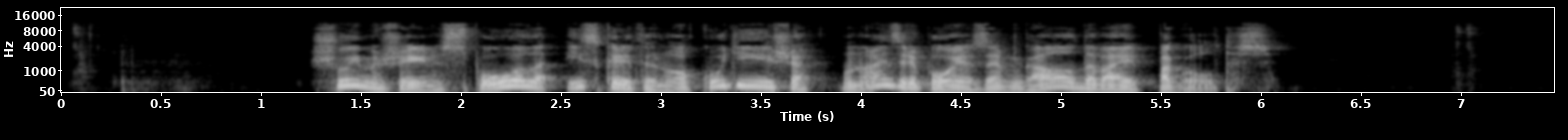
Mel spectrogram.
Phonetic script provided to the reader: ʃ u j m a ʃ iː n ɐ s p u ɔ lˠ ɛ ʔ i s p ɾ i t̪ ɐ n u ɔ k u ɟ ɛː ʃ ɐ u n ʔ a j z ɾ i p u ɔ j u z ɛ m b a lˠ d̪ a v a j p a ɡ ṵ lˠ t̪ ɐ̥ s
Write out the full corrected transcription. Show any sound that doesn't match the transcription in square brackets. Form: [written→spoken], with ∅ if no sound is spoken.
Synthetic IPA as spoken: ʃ u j m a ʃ iː n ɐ s p u ɔ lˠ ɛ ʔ i s [p→k] ɾ i t̪ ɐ n u ɔ k u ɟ [ɛː→iː] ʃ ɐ u n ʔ a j z ɾ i p u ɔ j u z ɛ m [b→ɡ] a lˠ d̪ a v a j p a ɡ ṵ lˠ t̪ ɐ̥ s

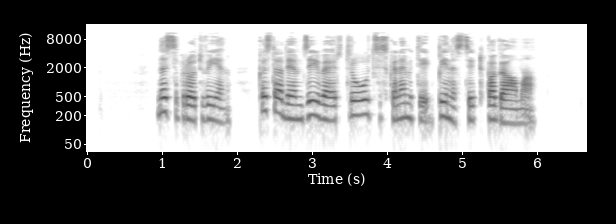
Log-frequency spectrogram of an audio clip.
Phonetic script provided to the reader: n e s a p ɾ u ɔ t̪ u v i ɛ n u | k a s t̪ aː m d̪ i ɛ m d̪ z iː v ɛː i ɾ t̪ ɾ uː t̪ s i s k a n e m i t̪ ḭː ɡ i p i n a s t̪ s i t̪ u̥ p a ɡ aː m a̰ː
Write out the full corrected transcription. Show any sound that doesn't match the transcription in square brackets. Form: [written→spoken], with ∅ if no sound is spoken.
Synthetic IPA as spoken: n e s a p ɾ u ɔ t̪ u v i ɛ n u | k a s t̪ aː [m→∅] d̪ i ɛ m d̪ z iː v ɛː i ɾ t̪ ɾ uː t̪ s i s k a n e m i t̪ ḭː ɡ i p i n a s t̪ s i t̪ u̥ p a ɡ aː m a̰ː

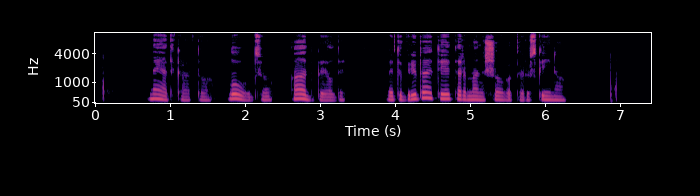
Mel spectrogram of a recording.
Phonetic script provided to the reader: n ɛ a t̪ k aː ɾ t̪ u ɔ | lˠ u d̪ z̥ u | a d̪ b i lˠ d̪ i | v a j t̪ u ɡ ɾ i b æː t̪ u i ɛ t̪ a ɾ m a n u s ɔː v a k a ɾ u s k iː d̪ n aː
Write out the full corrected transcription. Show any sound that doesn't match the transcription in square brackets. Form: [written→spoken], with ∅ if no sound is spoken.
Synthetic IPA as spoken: n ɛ a t̪ k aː ɾ t̪ u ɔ | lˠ [u→uː] d̪ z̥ u | a d̪ b i lˠ d̪ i | v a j t̪ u ɡ ɾ i b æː t̪ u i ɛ t̪ a ɾ m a n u [s→ʃ] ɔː v a k a ɾ u s k iː [d̪→∅] n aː

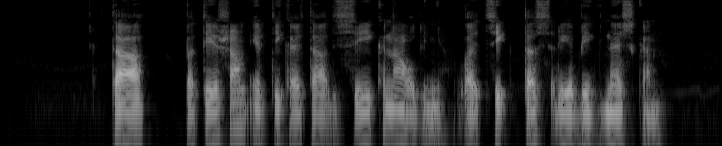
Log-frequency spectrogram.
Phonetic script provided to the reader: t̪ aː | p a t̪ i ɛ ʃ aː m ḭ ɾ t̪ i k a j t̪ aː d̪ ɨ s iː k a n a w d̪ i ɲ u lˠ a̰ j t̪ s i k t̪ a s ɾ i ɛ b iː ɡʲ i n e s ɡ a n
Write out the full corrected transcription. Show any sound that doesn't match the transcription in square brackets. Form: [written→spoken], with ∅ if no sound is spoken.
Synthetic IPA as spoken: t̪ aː | p a t̪ i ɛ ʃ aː m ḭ ɾ t̪ i k a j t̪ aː d̪ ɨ s iː k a n a w d̪ i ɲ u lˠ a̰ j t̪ s i k t̪ a s ɾ i ɛ b iː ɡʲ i n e s [ɡ→k] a n

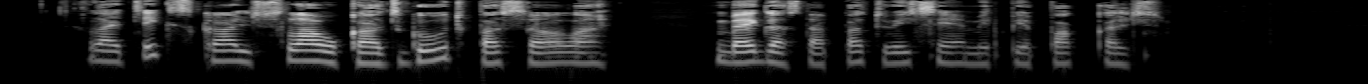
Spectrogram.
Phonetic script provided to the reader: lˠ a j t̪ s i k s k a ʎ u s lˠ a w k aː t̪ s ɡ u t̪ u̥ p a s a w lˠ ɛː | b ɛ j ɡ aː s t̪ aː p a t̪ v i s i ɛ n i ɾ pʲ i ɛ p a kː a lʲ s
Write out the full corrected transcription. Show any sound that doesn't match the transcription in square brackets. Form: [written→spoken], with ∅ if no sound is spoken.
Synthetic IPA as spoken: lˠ a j t̪ s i k s k a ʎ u s lˠ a w k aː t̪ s ɡ [u→uː] t̪ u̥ p a s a w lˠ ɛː | b ɛ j ɡ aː s t̪ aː p a t̪ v i s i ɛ [n→m] i ɾ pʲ i ɛ p a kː a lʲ s

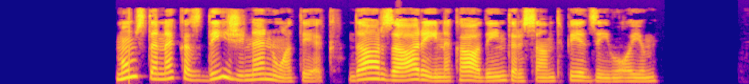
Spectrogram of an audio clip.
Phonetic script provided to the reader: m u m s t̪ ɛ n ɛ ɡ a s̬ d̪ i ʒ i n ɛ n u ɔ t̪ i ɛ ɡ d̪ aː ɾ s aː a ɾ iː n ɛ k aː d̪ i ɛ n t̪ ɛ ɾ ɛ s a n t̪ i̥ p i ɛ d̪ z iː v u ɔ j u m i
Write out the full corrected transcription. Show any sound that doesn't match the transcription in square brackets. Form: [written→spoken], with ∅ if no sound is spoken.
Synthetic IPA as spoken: m u m s t̪ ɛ n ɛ [ɡ→k] a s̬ d̪ i ʒ i n ɛ n u ɔ t̪ i ɛ [ɡ→k] d̪ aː ɾ [s→z] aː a ɾ iː n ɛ k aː d̪ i [ɛ→i] n t̪ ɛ ɾ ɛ s a n t̪ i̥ p i ɛ d̪ z iː v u ɔ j u m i

